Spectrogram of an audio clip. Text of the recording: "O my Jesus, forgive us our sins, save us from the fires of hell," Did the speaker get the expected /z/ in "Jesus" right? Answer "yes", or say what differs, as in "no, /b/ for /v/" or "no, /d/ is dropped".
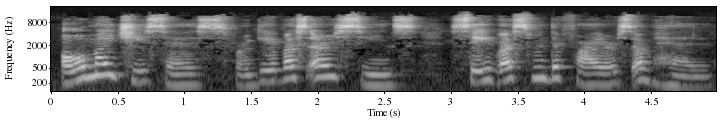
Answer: no, /s/ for /z/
